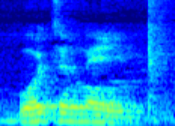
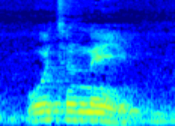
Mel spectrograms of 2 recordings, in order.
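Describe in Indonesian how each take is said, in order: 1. Kata-katanya disambung, menyambung what's dan your. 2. Kata-katanya disambung, menyambung what's dan your.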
